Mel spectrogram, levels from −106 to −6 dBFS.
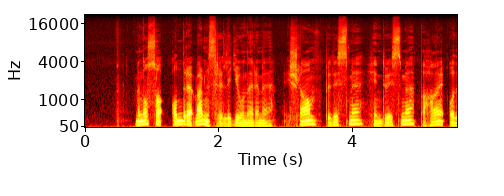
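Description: A speech recording with no technical faults to report.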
